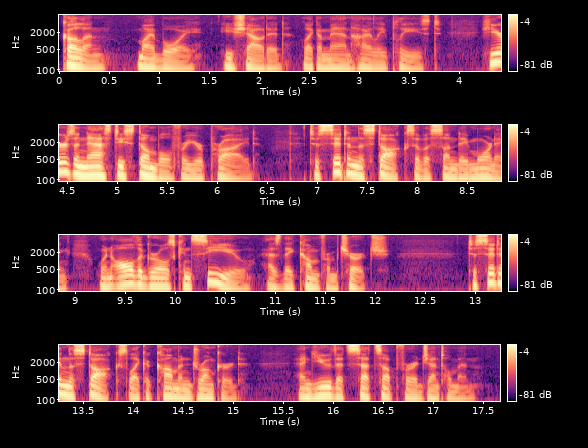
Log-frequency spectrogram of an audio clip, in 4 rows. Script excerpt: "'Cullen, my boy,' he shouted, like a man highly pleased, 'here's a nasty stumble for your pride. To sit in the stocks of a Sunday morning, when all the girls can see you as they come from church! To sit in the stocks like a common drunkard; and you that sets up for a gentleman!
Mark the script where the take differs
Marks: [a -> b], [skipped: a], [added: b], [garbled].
"'Cullen, my boy,' he shouted, like a man highly pleased, 'here's a nasty stumble for your pride. To sit in the stocks of a Sunday morning, when all the girls can see you as they come from church! To sit in the stocks like a common drunkard; and you that sets up for a gentleman!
